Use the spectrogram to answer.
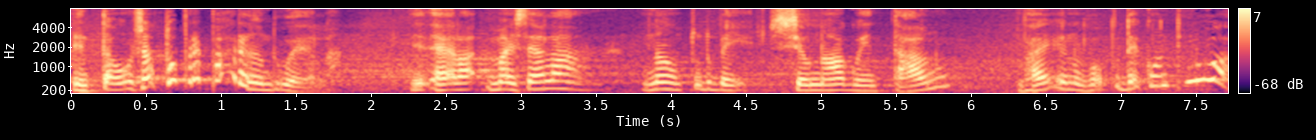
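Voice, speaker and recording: Over noticeable background noise, a woman speaks fairly slowly at a fairly high pitch. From Brazil, Recife. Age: 70s. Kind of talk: interview testimony. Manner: halting, repetitive.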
